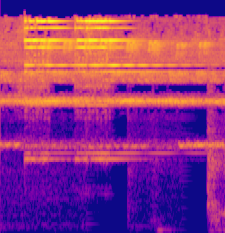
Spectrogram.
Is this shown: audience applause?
no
